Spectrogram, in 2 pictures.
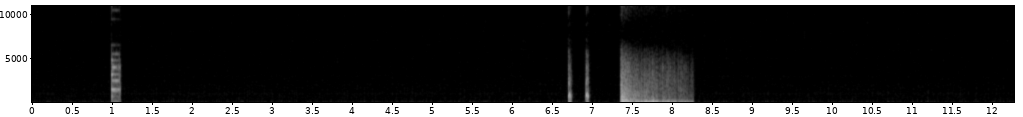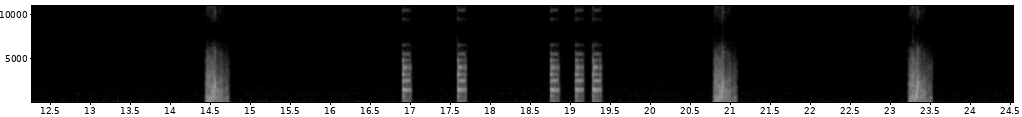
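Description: Short electronic game sound effects blip and chime now and then, with silence between them.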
